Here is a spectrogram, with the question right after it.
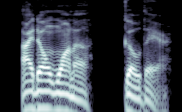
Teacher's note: Now the smaller words like I to there are said more softly or quickly. This rhythm gives English a natural music. · the important words in this sentence are stressed, are said strongly, don't go. Now, the smaller words like I to there are said more softly or quickly.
